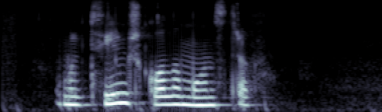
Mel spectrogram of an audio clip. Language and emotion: Russian, neutral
